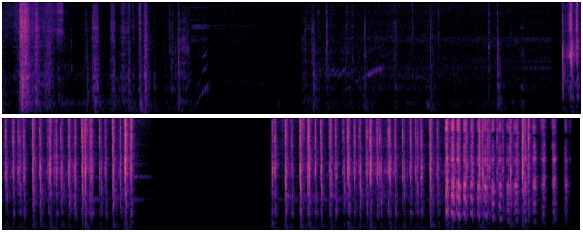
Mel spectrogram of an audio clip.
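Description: Typing sound effect: two runs of rapid key clicks, the second longer, separated by about a second and a half of silence, with sparser, fainter clicks in the first two seconds.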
